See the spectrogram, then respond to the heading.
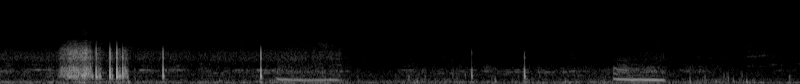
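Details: Sleeping pocket bully puppy snoring: short snorting snores with a whistling tone and scattered clicks over low background noise, consistent with a narrowed airway.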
